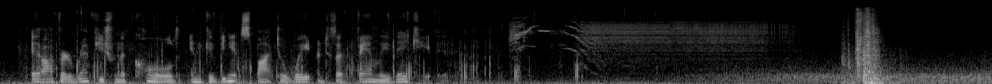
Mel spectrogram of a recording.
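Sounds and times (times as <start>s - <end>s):
speech: 0.3s - 5.3s
wooden door creaking open on squealing hinges: 5.1s - 8.8s
wooden door swinging shut with a solid thud: 8.4s - 9.2s.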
